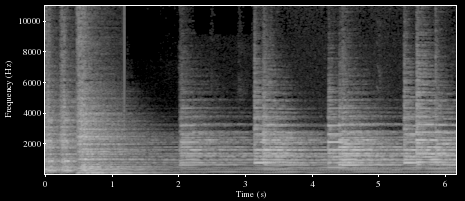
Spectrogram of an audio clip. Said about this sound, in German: Ja, eigentlich ganz gut, aber um 12 haben mich die Kirchenglocken genervt. Ja, stimmt. Die beiden Kirchen sind ja gleich neben der Schule.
